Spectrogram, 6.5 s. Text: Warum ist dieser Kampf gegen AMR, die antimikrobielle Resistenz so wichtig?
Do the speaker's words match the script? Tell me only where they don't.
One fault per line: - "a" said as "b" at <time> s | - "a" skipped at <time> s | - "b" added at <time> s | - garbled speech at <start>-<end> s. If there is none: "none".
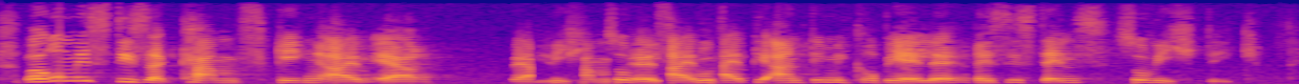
- garbled speech at 2.6-3.7 s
